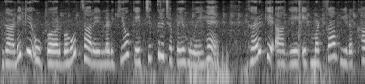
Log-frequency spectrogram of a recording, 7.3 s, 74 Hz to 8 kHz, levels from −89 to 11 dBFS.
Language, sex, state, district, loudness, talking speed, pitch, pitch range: Hindi, female, Haryana, Charkhi Dadri, -15 LUFS, 150 wpm, 245 Hz, 230-315 Hz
